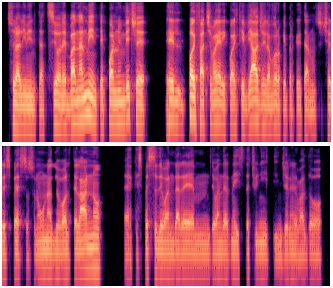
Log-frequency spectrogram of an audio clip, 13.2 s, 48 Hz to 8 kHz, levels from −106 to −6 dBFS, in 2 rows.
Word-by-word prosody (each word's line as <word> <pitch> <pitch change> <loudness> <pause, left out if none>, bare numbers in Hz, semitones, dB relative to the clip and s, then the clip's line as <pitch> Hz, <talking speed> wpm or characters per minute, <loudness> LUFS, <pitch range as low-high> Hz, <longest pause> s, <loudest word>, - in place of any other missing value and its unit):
sull'alimentazione 90 +1 +1
e 95 - +2
banalmente 115 +3 +4
e - - -7
quando 105 -1 +3
invece, 110 0 +2 0.3
è 115 - +2
il 105 -5 +1
poi 130 -2 +9
faccio 100 - +2
magari 100 -2 +2
qualche 95 0 -2
viaggio 105 +2 +5
di - - -1
lavoro, 90 +2 0
che - - -8
per - - -11
carità, 85 -2 -5
non 75 +1 -10
succede 85 - -6
spesso, - - -7
sono 75 +2 -11
1-2 85 -1 -5
volte 85 -1 -4
l'anno, 95 +3 -1 0.4
eh, - - -10
che - - -21
spesso 90 - -6
devo 85 -1 -3
andare, 80 0 -3
uhm, 75 0 -10
devo 80 +2 -7
andar 80 0 -7
negli 80 -1 -8
Stati - - -15
Uniti, 80 -2 -11
in 75 +1 -12
genere 80 +1 -9
vado 75 0 -9
85 Hz, 180 wpm, -23 LUFS, 80-100 Hz, 0.4 s, poi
